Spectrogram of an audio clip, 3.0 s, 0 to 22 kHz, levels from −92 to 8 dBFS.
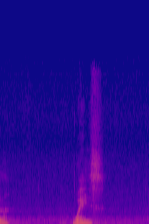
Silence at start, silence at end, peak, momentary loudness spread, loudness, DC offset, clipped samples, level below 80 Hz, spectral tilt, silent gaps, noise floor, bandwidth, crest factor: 0 s; 0 s; -30 dBFS; 21 LU; -47 LUFS; under 0.1%; under 0.1%; -76 dBFS; -5.5 dB/octave; none; -65 dBFS; 16 kHz; 20 dB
